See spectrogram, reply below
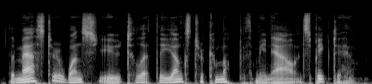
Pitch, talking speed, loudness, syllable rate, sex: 100 Hz, 275 wpm, -20 LUFS, 5.6 syllables/s, male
